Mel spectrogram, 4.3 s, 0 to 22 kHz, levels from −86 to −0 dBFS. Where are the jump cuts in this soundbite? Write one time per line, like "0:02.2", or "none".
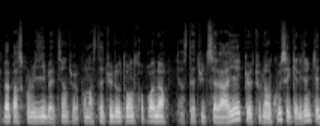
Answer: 0:02.2

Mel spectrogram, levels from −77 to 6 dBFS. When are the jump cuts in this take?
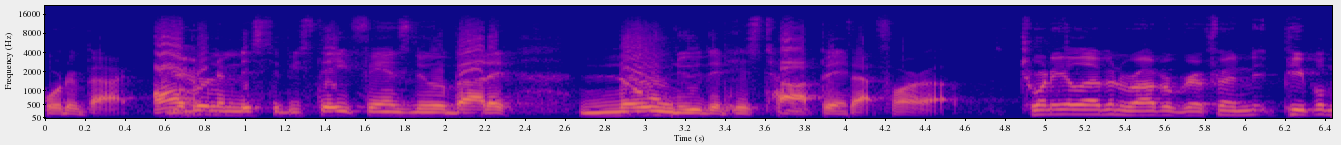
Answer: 0:03.1
0:04.0

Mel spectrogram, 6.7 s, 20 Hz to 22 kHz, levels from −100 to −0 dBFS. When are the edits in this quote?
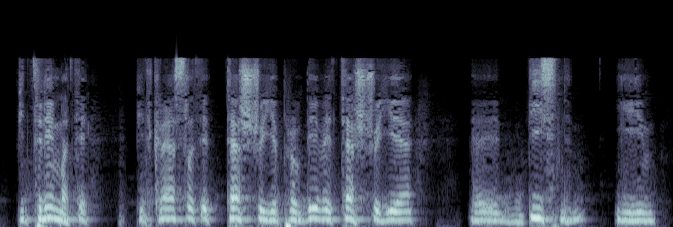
none

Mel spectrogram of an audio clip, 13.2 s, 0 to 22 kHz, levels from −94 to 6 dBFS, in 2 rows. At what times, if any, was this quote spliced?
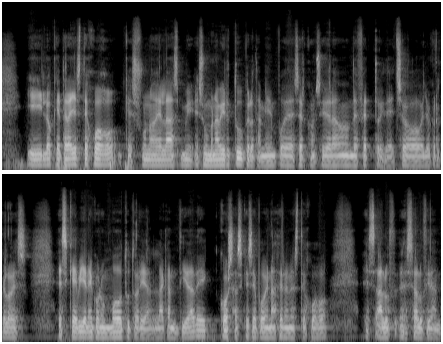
none

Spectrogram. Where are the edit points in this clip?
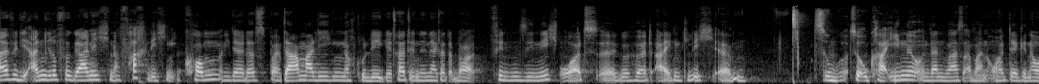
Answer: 0:01.1
0:01.8
0:02.2
0:02.8
0:03.6
0:03.9
0:04.4
0:05.6
0:08.5

